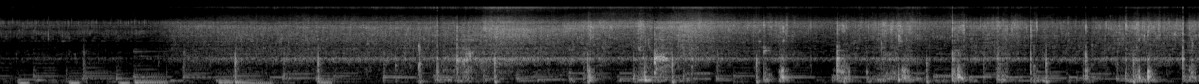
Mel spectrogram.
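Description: Goat liver frying and sizzling in pepper masala in a metal kadai as the added water cooks off, stirred with a perforated steel ladle that scrapes and knocks against the pan. The sizzling swells up about two seconds in, over faint background music.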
